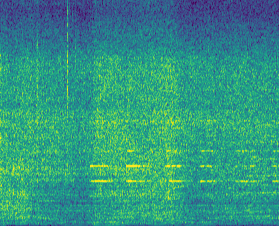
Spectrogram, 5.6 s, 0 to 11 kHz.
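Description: Volvo L60F wheel loader's diesel engine running and manoeuvring at a distance, with a low rumble that swells for a couple of seconds in the middle. Its backup alarm beeps faintly as it reverses.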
